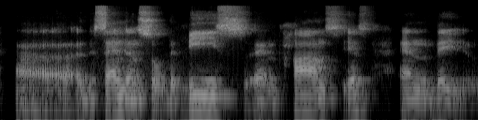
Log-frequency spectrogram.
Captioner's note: speaks in foreign language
